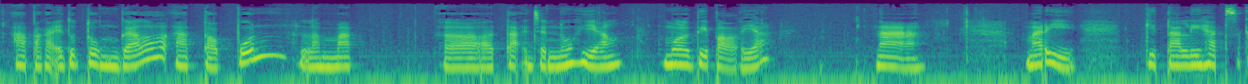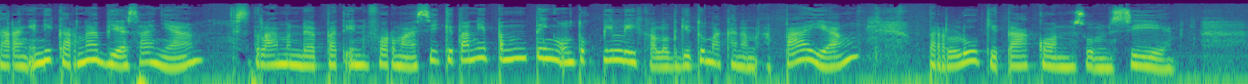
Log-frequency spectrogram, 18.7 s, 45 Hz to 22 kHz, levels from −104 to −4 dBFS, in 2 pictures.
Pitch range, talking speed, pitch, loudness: 165-220 Hz, 110 wpm, 185 Hz, -22 LUFS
